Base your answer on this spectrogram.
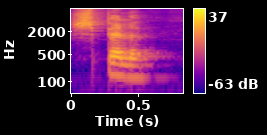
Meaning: singular present subjunctive of spellen
- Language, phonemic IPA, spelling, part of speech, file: Dutch, /ˈspɛlə/, spelle, verb, Nl-spelle.ogg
